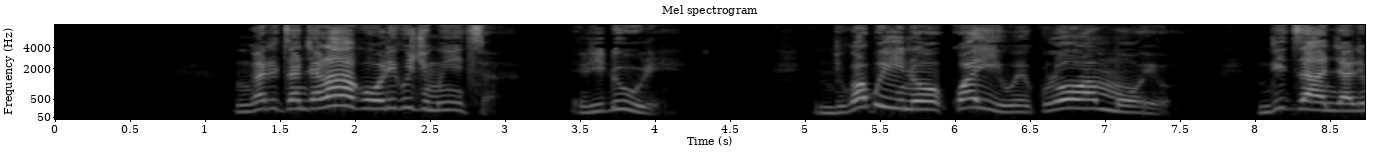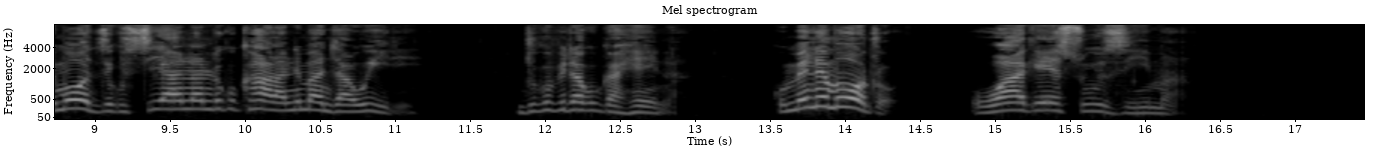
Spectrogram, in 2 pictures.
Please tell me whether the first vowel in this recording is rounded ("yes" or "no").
no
